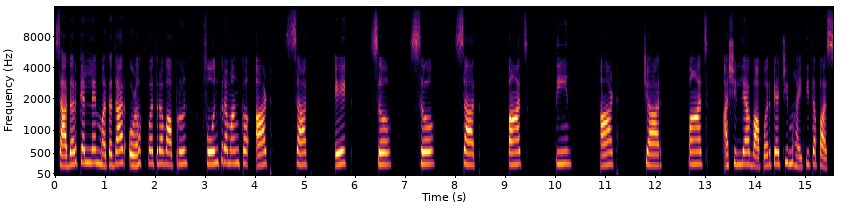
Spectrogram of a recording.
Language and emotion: Goan Konkani, neutral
